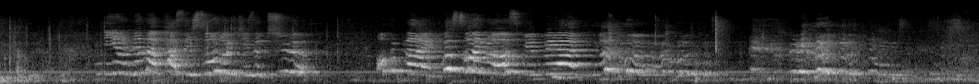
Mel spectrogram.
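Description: A young woman speaks with animation on a stage.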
